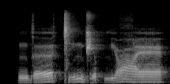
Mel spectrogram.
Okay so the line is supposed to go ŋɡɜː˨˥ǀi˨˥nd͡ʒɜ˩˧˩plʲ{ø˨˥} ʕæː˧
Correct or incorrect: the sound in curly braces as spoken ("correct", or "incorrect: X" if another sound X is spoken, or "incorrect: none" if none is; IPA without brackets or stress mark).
correct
